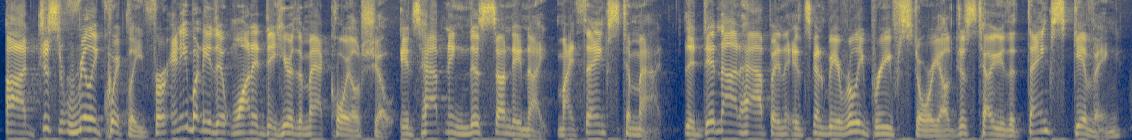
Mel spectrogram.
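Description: A man's voice: on the high side, very animated, moderate pace, few pauses, a bit bright. A man co-hosting a casual sports talk show, sounding stuffed up from nose packing, rambling and slangy with some swearing.

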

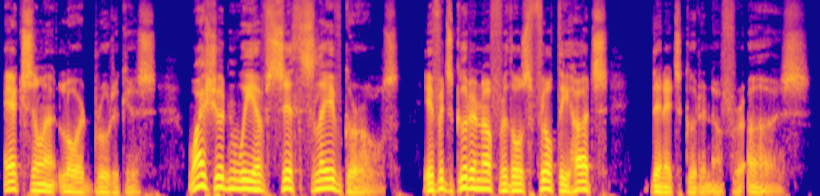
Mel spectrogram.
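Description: A man doing a sneering dark lord. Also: mid-range voice, big pitch swings, unhurried, creaky, no room sound, clean studio sound, voice pushed up. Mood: haughty. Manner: haughty, sneering. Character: scornful male dark lord guest.

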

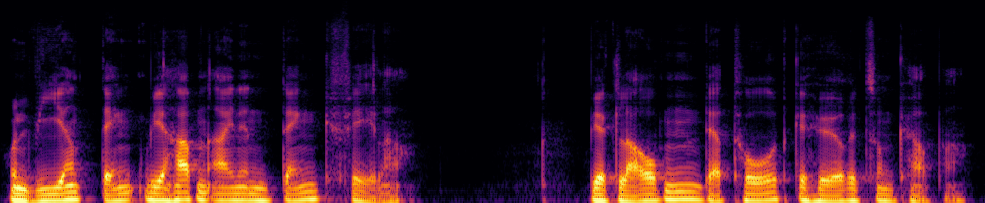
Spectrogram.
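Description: A man giving a spiritual teaching, reading passages aloud and answering his own rhetorical questions in a deliberate way. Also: rumbling low, warm tone.

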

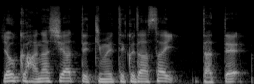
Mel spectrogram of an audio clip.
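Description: A young man acting a tense young man who pleads for a gun in a student radio drama, rough and urgent. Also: medium pitch, steady tone, a little fast, lightly acted. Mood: uneasy.

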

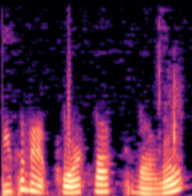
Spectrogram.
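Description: Woman repair clerk on the phone: rapid, slightly high, firm and businesslike, repeats okay. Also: lively intonation, dry recording, dull audio. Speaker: hearing aid repair clerk. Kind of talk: phone conversation.

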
